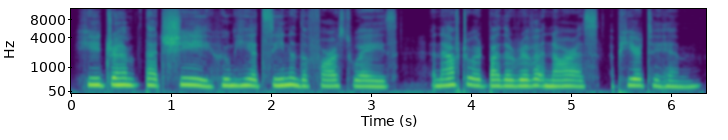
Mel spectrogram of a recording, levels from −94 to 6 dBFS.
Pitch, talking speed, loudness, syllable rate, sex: 210 Hz, 200 wpm, -19 LUFS, 5.1 syllables/s, female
